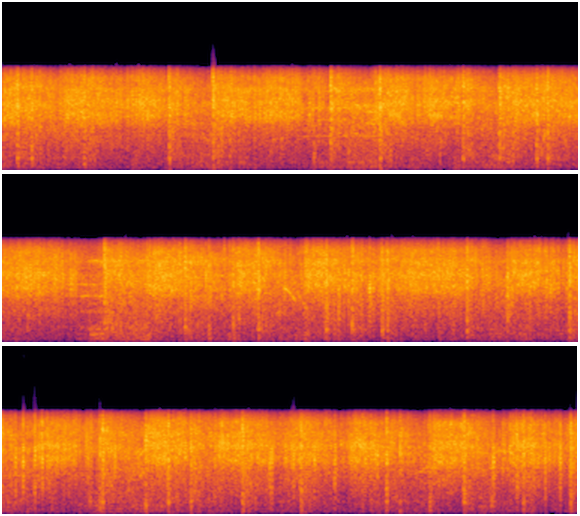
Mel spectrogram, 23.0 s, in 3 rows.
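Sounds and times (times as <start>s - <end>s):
fireworks bursting and crackling: 0.0s - 23.0s.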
